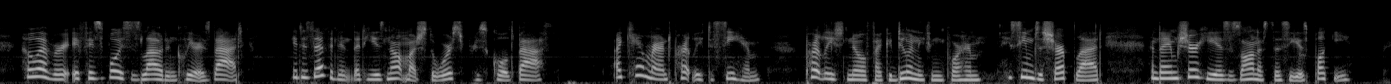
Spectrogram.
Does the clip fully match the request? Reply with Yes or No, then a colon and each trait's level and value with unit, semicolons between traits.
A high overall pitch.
Yes: high, 230 Hz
